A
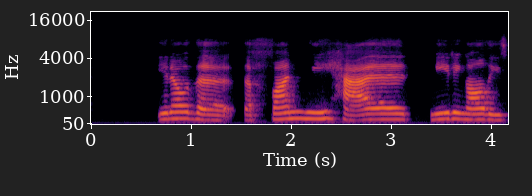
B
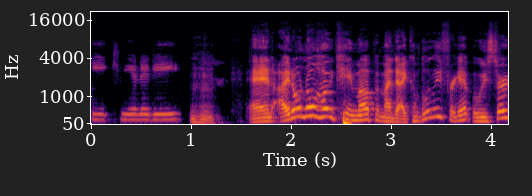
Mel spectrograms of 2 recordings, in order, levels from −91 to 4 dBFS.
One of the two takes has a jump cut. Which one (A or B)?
B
